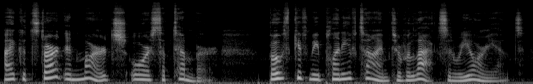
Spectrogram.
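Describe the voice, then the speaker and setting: A woman's voice: a little high, lively intonation, moderate pace, voice pushed up. A woman voicing an earnest, busy-minded young woman in an audiobook, eagerly explaining herself. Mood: defensive.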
